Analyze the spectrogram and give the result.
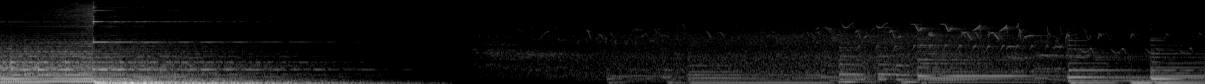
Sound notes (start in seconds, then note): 0.0 soft ethereal music; 4.6 birds chirp; 8.8 soft pleasant music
